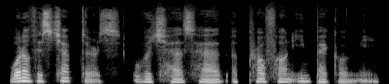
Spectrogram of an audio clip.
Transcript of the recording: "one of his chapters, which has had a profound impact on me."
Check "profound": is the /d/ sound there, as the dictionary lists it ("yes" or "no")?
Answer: no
